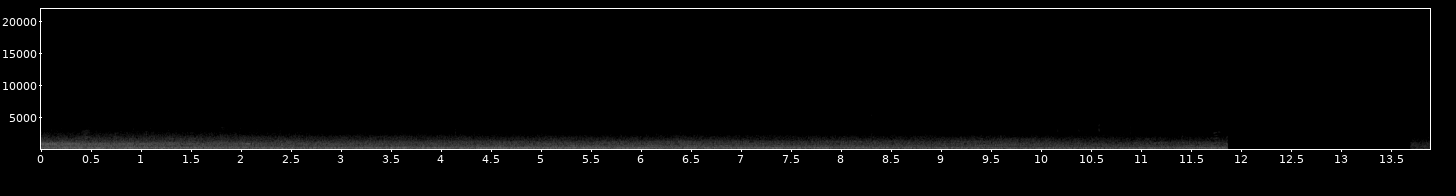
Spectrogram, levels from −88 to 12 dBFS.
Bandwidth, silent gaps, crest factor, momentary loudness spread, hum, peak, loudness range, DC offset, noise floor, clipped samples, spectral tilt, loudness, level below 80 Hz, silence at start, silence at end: 16 kHz; 11.87-13.68 s; 16 dB; 6 LU; none; -42 dBFS; 6 LU; under 0.1%; under -90 dBFS; under 0.1%; -8.5 dB/octave; -57 LUFS; -74 dBFS; 0 s; 0 s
